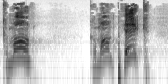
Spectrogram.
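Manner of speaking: high, loud urging; imitating an impatient demand; acted goading. Retold cop pressing suspect to choose.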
